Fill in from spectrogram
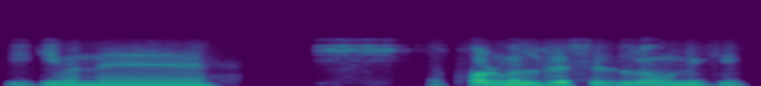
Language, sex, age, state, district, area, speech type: Assamese, male, 18-30, Assam, Barpeta, rural, conversation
